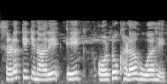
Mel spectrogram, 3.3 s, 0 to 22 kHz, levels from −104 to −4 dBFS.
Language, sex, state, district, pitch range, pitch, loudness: Hindi, female, Madhya Pradesh, Bhopal, 230-275 Hz, 250 Hz, -13 LUFS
